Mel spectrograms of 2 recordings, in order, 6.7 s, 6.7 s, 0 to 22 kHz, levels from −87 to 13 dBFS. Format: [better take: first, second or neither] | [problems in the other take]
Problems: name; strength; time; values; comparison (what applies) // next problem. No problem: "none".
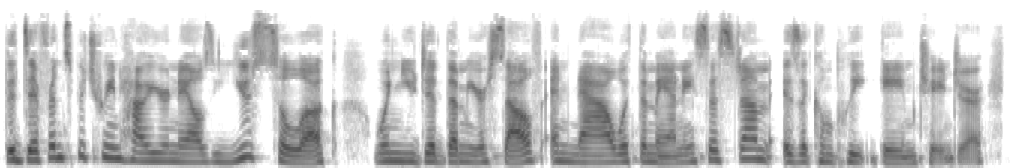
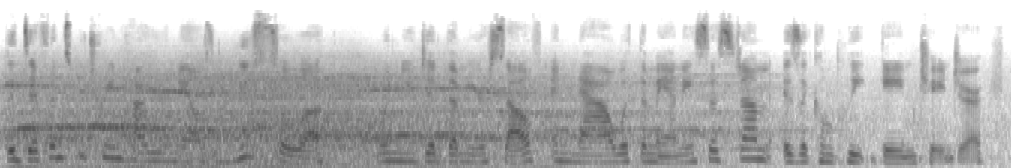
first | crowd noise; very loud; throughout; 1 dB above the speech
